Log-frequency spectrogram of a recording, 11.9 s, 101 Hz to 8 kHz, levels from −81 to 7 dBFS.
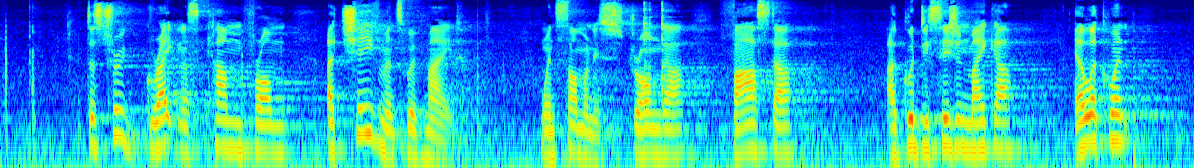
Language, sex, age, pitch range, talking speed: English, male, 30-49, 140-185 Hz, 90 wpm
